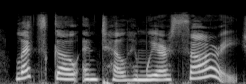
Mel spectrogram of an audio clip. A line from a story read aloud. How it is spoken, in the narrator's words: said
